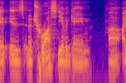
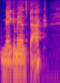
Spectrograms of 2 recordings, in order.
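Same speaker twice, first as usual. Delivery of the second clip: normal talking voice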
